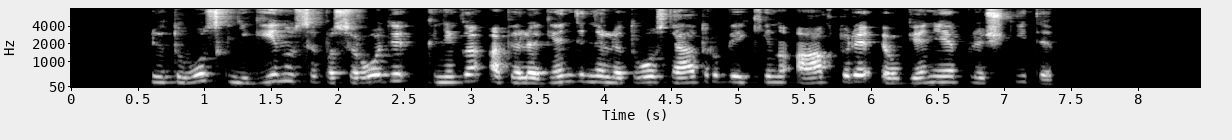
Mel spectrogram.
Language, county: Lithuanian, Kaunas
